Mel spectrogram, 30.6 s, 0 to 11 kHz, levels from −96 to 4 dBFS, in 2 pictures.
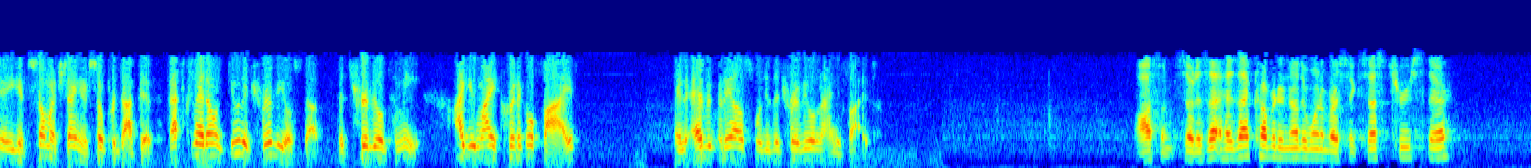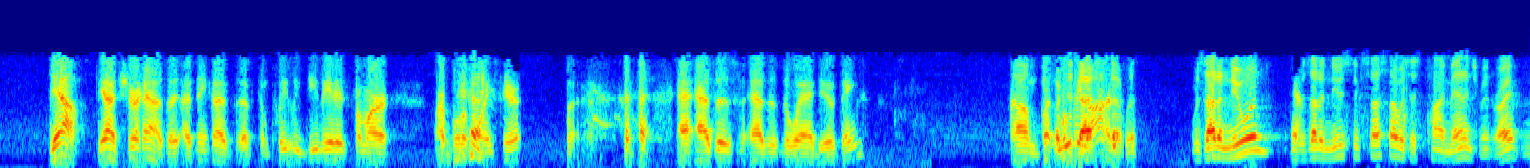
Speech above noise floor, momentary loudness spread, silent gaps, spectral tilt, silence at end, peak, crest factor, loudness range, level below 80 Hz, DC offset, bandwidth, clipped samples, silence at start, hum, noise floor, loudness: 43 dB; 15 LU; none; -9 dB/octave; 0.15 s; -4 dBFS; 22 dB; 7 LU; -68 dBFS; under 0.1%; 4.3 kHz; under 0.1%; 0 s; none; -67 dBFS; -25 LUFS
